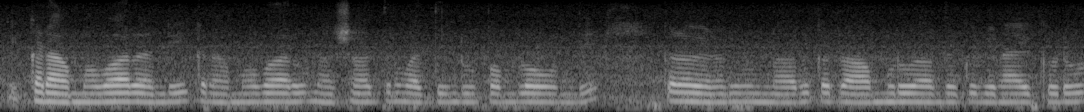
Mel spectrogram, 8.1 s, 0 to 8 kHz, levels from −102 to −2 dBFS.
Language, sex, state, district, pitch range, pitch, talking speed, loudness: Telugu, female, Andhra Pradesh, Anantapur, 180-190 Hz, 185 Hz, 95 wpm, -40 LUFS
